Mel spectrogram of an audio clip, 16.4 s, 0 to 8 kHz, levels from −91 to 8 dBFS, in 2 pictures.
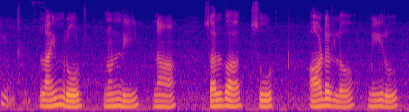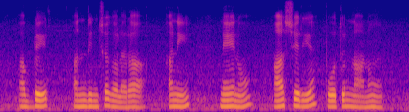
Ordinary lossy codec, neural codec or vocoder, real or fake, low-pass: none; none; real; none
